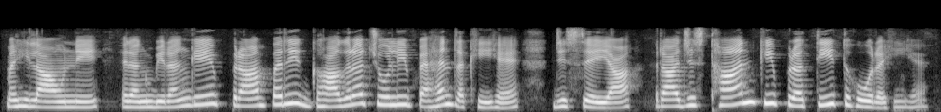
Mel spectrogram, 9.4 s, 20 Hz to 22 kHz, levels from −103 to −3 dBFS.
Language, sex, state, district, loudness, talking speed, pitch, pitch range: Hindi, female, Jharkhand, Ranchi, -15 LUFS, 115 wpm, 230 Hz, 205-285 Hz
